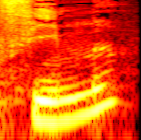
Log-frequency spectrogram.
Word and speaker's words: fîmes: Nous fîmes, same thing here, you don't pronounce the S.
